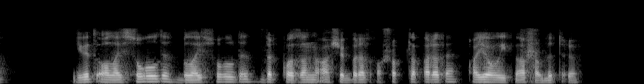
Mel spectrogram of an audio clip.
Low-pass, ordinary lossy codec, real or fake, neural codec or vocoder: 5.4 kHz; AAC, 24 kbps; fake; codec, 16 kHz, about 1 kbps, DyCAST, with the encoder's durations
